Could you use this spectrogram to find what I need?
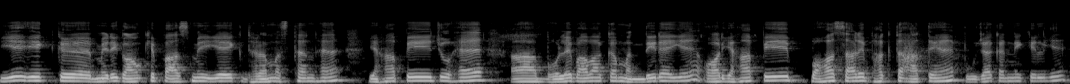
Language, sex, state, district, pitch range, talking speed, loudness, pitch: Hindi, male, Bihar, Samastipur, 140-170 Hz, 185 wpm, -23 LUFS, 155 Hz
